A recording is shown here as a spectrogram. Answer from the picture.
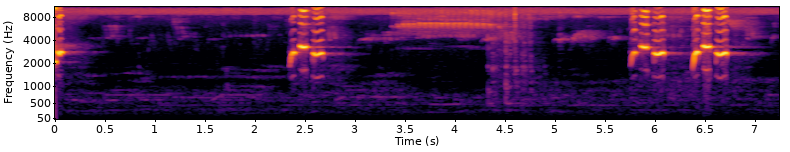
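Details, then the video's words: Sooty-headed bulbul singing to call rivals and draw answers from wild birds: two bursts of quick, bright, bubbling chirps separated by a few seconds of near silence, with a soft rasping sound in between. "Suara Burung Kutilang Gacor Memanggil Lawan || Kutilang liar nyaut dan GACOR"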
